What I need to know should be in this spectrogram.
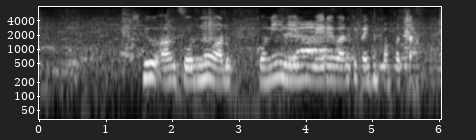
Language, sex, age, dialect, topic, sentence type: Telugu, female, 31-35, Telangana, banking, question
